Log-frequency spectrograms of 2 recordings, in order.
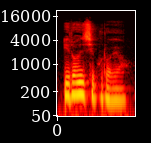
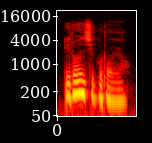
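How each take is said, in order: Both takes have the same delivery.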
